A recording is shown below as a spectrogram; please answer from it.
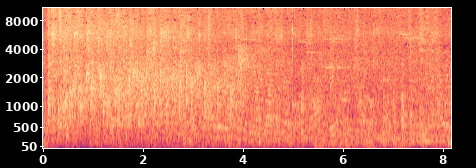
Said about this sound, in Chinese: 谢谢各位热情洋溢的掌声。 是， 当然了，要是再热烈一点就更好了。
